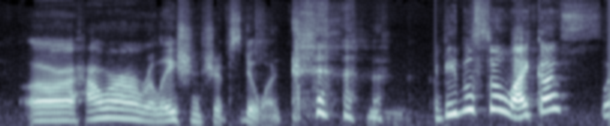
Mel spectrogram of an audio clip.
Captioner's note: laughs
